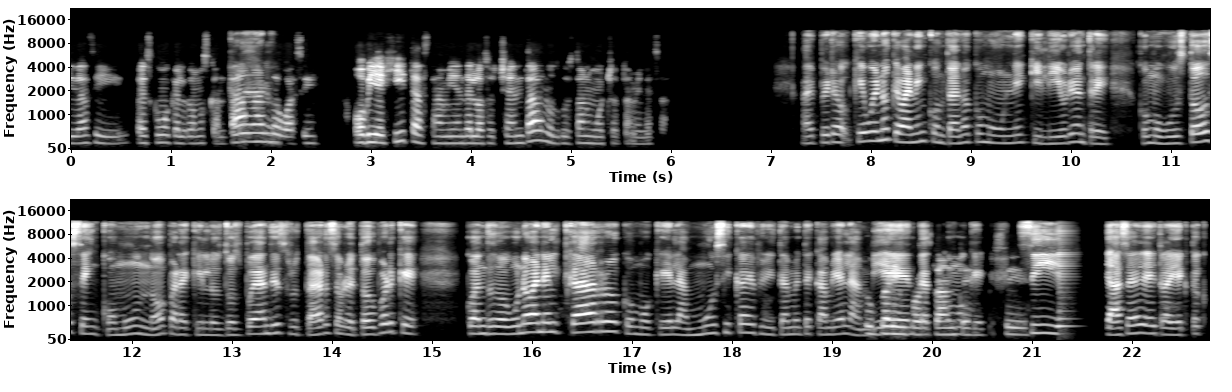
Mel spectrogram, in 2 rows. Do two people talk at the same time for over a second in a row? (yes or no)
yes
